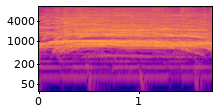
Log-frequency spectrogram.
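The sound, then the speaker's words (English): A big crowd at Camp Voitiwa, a mountain camp outside Jamestown, Colorado, cheers loudly, many voices whooping and shouting together in a steady, high-pitched roar that holds for about two seconds without a break. “And we got a big crowd with us today.”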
